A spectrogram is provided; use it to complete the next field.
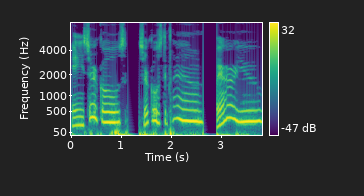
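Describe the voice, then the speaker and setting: In a cartoonish character voice, a female-sounding speaker with a high pitch goes at a very slow pace. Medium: puppet show. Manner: earnest, inquisitive.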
